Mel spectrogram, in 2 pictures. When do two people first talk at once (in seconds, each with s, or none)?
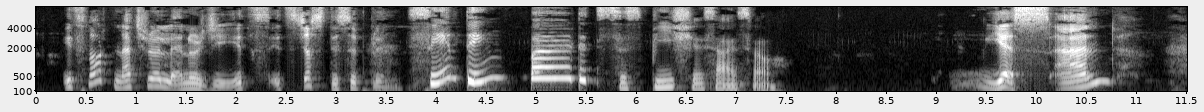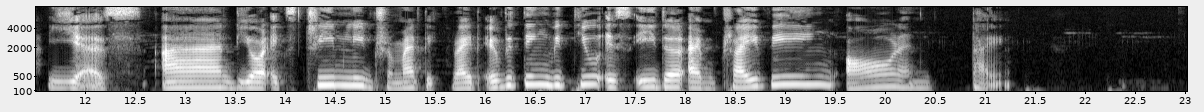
none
